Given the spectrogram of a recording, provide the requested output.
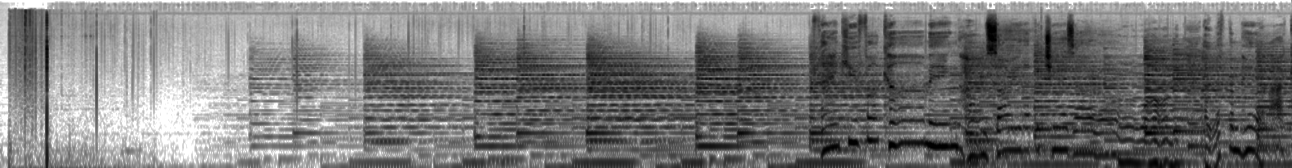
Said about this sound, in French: C'est une chanson, je déteste un petit peu le couplet, mais les refrains sont absolument extraordinaires, c'est un remède à toute dépression.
